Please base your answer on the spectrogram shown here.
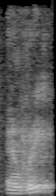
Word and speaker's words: Henry: parte precisamente del fenómeno Cómo se escribe enri h e n r y Michelle Henry la esencia de la manifestación Y si alguien lo lee en francés mejor sí claro no Para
